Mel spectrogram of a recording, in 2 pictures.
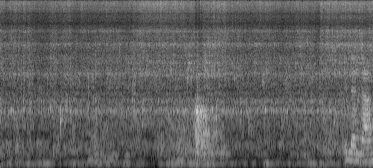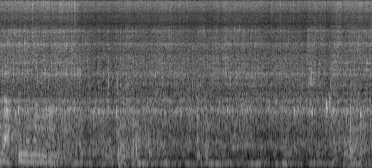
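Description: Water runs steadily from a tap into a sink.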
